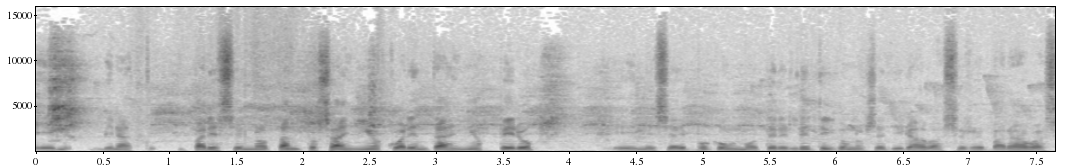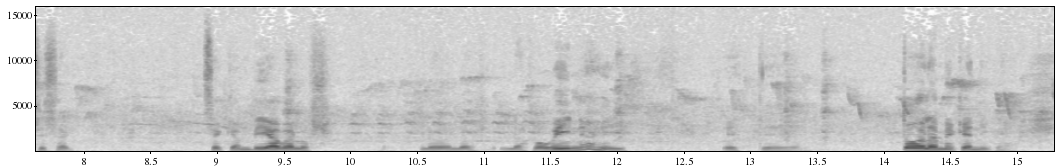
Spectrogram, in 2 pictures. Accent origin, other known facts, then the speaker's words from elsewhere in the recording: Corrientes, Argentina; now in Buenos Aires, Argentina; Éramos como 40 muchachos que vinimos juntos del campo de Corrientes.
